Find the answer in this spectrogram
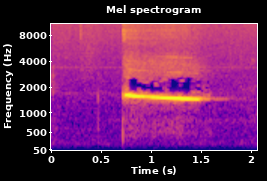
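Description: A boy whistles one clear note through pursed lips, about a second long, starting abruptly a little under a second in. The note slides slightly down in pitch as it fades, with a faint rush of breath around it.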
